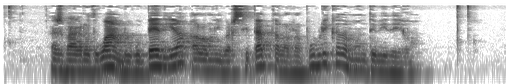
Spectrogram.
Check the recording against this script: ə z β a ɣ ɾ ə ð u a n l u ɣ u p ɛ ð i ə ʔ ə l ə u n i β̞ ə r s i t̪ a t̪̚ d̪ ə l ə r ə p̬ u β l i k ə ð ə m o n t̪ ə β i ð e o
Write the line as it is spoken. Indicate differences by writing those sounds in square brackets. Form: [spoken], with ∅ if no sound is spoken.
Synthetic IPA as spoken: ə z β a ɣ ɾ ə ð u a n l u ɣ u p ɛ ð i ə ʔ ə l ə u n i β̞ ə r s i t̪ a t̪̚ d̪ ə l ə r ə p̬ u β l i k ə ð ə m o n t̪ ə β i ð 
